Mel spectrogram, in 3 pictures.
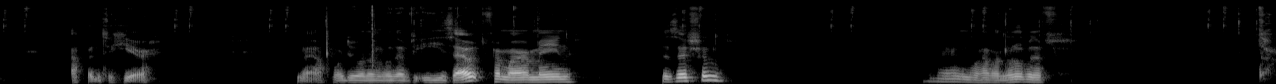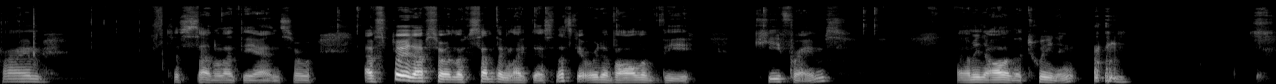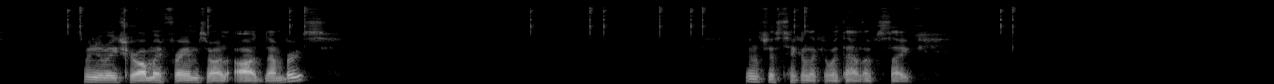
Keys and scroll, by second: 3.7 shift+=, 10.8 shift+=, 12.4 shift+=.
